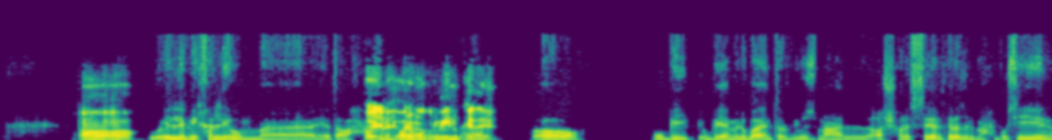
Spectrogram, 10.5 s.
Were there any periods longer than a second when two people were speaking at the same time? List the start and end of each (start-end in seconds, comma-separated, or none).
3.7-4.9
